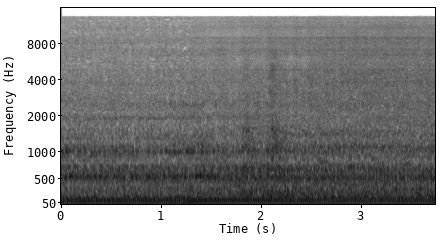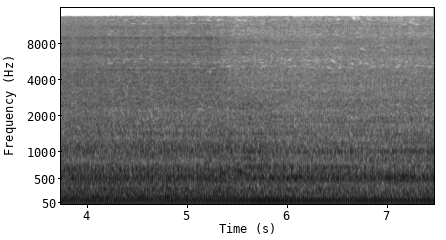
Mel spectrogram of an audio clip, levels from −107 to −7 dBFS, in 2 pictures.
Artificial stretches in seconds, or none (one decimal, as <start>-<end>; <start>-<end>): 1.3-4.2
